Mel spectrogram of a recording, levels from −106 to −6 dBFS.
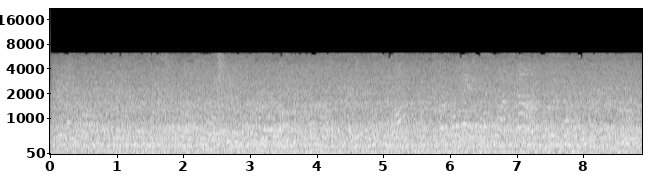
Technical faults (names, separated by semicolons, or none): AAC compression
